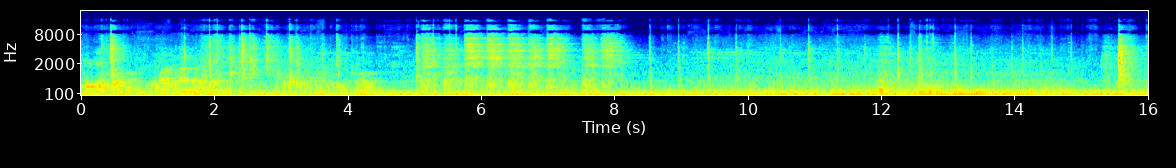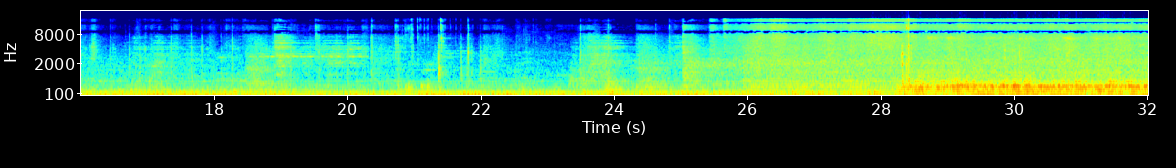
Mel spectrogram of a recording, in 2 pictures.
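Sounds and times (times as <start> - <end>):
sharp metallic clack: 5.0 - 8.4.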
